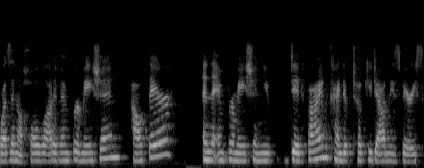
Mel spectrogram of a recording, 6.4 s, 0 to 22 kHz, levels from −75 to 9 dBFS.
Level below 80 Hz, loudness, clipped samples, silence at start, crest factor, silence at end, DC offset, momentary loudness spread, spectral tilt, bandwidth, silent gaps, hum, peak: -70 dBFS; -27 LUFS; under 0.1%; 0 s; 18 dB; 0.05 s; under 0.1%; 6 LU; -6 dB/octave; 8 kHz; none; none; -10 dBFS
